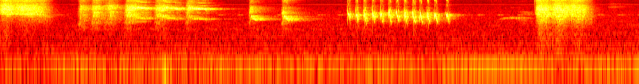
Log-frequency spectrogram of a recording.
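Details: Energetic kinoi song packed with kapas tembak imitations, used as tutor material for magpie-robins: high squeaky notes, a fast even rattle of about a dozen clicks, then a harsh high buzzy burst.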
